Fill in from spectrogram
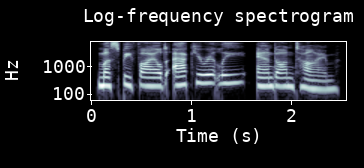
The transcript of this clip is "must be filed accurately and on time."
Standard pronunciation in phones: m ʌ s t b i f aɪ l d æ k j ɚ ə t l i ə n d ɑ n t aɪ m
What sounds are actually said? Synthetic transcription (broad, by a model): m ʌ s t b i f aɪ l d æ k j ɚ ə t l i ə n d ɑ n t aɪ m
